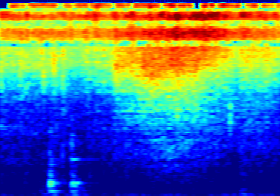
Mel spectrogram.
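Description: Steak sears in a hot pan with a continuous crackling sizzle, plus a couple of brief low thumps near the start.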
